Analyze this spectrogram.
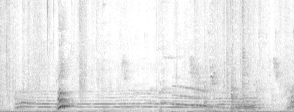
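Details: Breeding dog seeing a female for the first time gives long, tonal whining cries, one sharp rising yelp near the start and wavering moans later, with low music throughout.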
